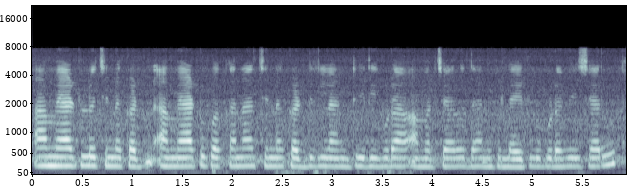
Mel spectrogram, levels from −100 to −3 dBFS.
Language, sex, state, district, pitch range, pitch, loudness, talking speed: Telugu, female, Telangana, Mahabubabad, 195-205 Hz, 200 Hz, -18 LUFS, 170 wpm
